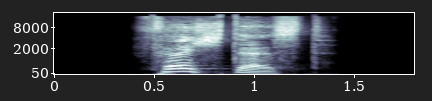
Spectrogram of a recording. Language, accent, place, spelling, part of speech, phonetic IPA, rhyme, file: German, Germany, Berlin, föchtest, verb, [ˈfœçtəst], -œçtəst, De-föchtest.ogg
- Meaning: second-person singular subjunctive II of fechten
